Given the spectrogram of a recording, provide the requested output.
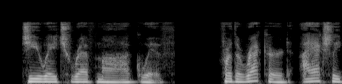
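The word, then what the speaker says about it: Go raibh maith agaibh: When you are thanking more than one person, it's pronounced Gh Reva Aguiv.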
